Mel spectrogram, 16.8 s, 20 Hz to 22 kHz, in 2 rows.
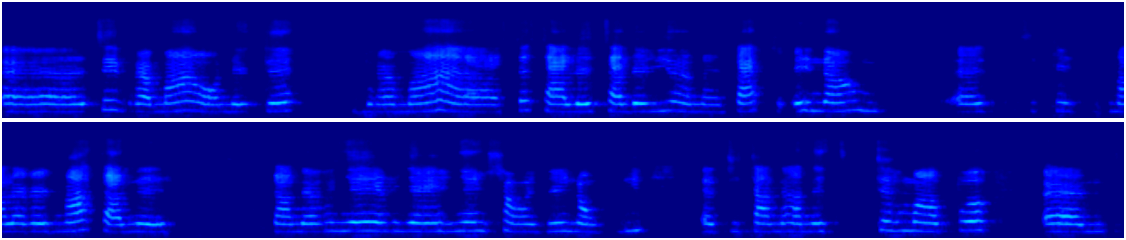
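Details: Dysarthria from cerebral palsy in a 29-year-old woman, caused by lack of oxygen at birth; she appears to mention speech difficulties; real conversational French speech.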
